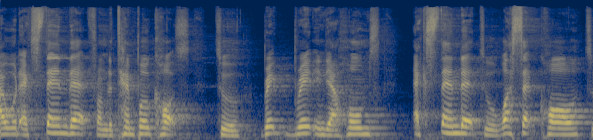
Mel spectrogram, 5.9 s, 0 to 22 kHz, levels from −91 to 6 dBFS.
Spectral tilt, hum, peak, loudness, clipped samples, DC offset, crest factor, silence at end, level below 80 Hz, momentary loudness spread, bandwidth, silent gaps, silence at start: -4 dB/octave; none; -4 dBFS; -22 LUFS; under 0.1%; under 0.1%; 18 dB; 0 s; -56 dBFS; 8 LU; 18 kHz; none; 0 s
